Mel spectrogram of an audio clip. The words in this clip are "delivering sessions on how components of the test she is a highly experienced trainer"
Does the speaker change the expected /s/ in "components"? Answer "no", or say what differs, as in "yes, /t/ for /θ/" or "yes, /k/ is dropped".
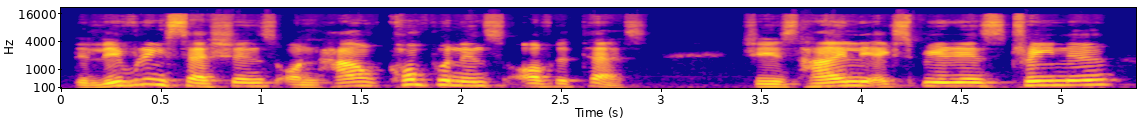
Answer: no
